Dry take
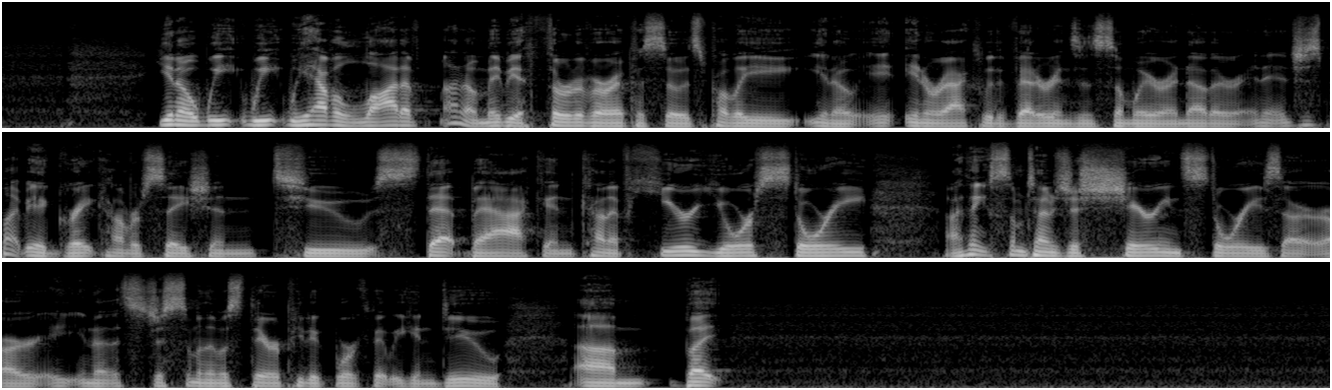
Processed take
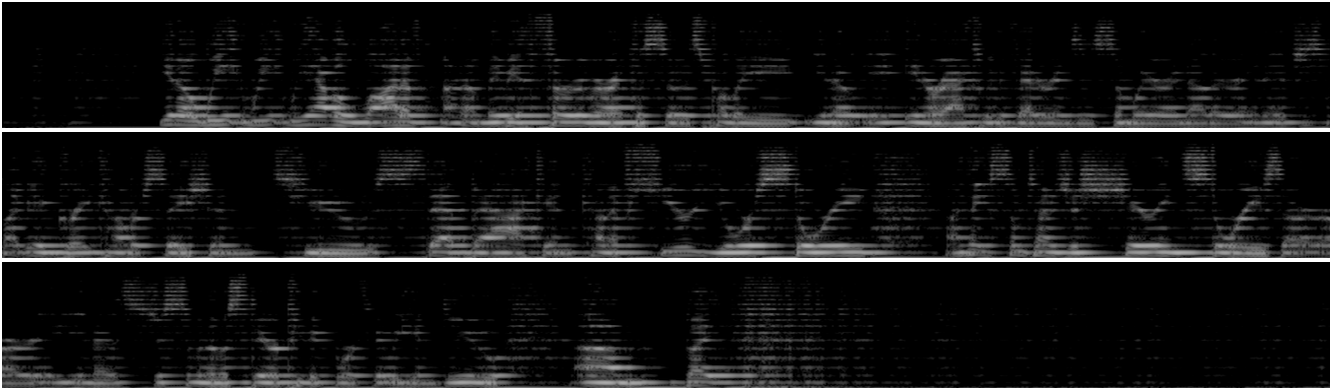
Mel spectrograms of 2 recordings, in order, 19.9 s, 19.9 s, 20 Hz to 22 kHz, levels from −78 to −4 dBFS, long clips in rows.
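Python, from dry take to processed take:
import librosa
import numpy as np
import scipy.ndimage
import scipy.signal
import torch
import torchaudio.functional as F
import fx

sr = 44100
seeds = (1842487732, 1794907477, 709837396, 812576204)

y = fx.stiff_resonator(x, sr, f0_hz=200.0, decay_s=0.34, stiffness=0.03)
y = fx.sustainer(y, sr, db_per_s=27.0)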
